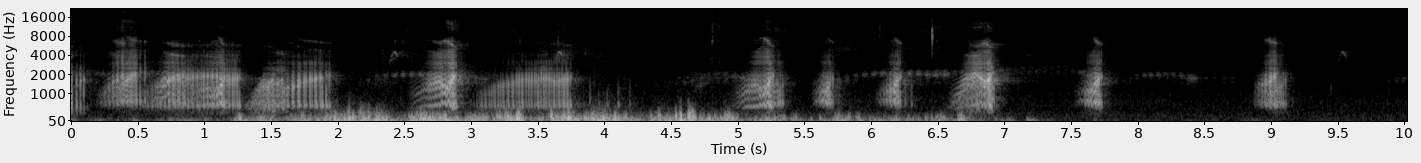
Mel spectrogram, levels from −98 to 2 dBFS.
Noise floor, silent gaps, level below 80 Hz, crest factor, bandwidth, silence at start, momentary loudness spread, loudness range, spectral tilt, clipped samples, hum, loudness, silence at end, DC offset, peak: -78 dBFS; none; -48 dBFS; 24 dB; 14 kHz; 0 s; 13 LU; 4 LU; -6.5 dB/octave; under 0.1%; none; -39 LUFS; 0.9 s; under 0.1%; -16 dBFS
